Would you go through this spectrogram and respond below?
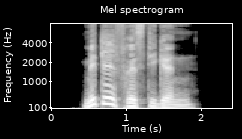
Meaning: inflection of mittelfristig: 1. strong genitive masculine/neuter singular 2. weak/mixed genitive/dative all-gender singular 3. strong/weak/mixed accusative masculine singular 4. strong dative plural
- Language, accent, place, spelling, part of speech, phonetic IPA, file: German, Germany, Berlin, mittelfristigen, adjective, [ˈmɪtl̩fʁɪstɪɡn̩], De-mittelfristigen.ogg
